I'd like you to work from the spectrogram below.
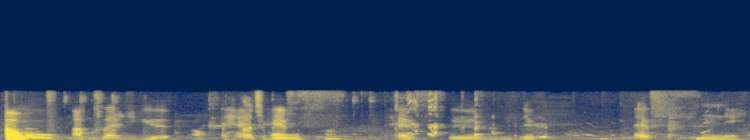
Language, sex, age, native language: Icelandic, male, 9, Icelandic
